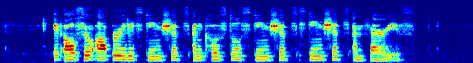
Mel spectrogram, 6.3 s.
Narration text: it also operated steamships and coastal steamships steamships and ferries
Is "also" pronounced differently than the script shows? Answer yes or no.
no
